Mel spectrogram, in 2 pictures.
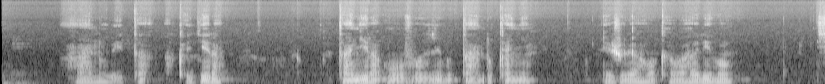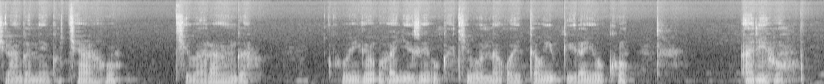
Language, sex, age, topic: Kinyarwanda, male, 18-24, health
